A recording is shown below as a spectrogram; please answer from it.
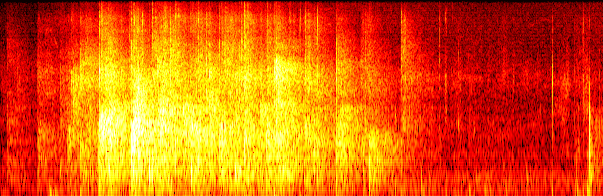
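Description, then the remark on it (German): A short burst of audience applause: many hands clapping in a dense, crackling patter that starts abruptly, peaks early, then quickly thins out to a few scattered claps within a few seconds. “Diese Leute klatschen sehr kurz.”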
